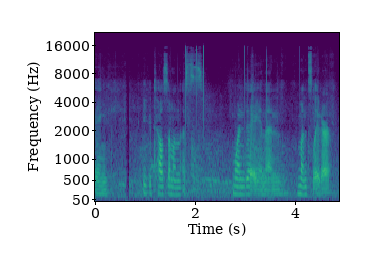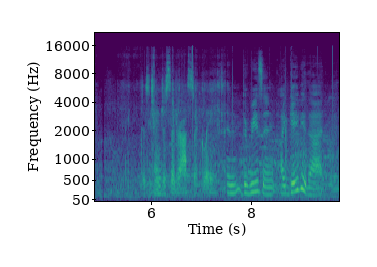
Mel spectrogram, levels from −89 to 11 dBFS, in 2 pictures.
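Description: At 0.60 to 0.68 s there is a burst of packet loss. About 70 ms of audio never arrived. The receiver stretched the last sound across the gap and faded it. A held buzz or fading hiss replaces the missing part.

Short concealed packet loss follows at 1.71 to 1.75 s, 5.01 to 5.05 s and 7.47 to 7.51 s. Each time about 30 ms failed to arrive. The decoder extended the preceding sound, then blended back in. Each gap is a brief smear or wobble.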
